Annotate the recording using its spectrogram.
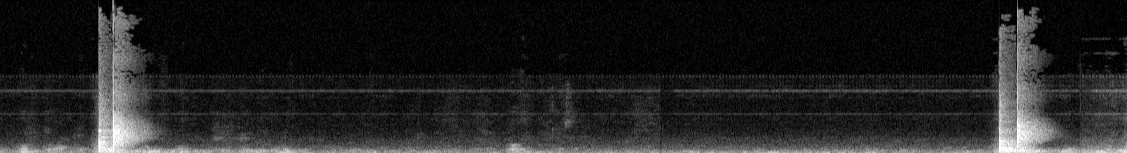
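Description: A cue stick strikes a billiard ball with a sharp click.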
